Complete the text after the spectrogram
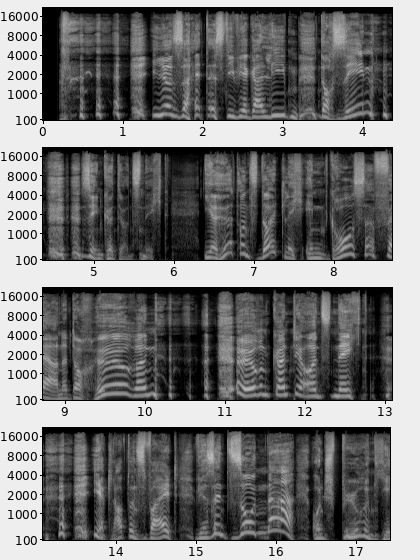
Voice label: froehlich, maenner

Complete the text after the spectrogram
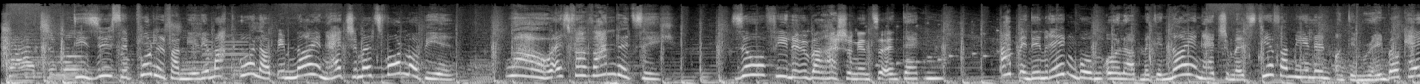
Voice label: OFF, frauen; Hatchimals; Rainbow Camper

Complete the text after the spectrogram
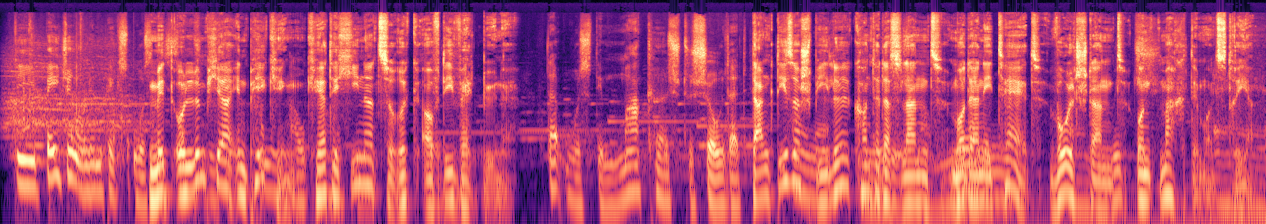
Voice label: Voice Over, maenner; China der entfesselte Riese

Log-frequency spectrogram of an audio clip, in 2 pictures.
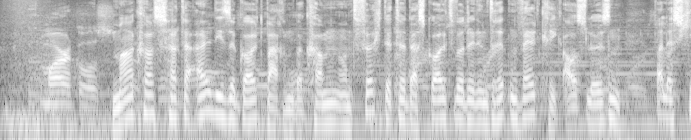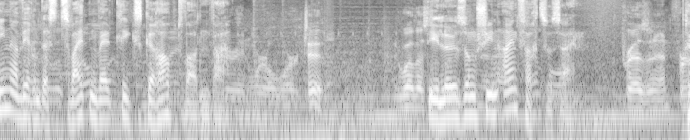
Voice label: Voice Over, maenner; Lost Gold of WWII

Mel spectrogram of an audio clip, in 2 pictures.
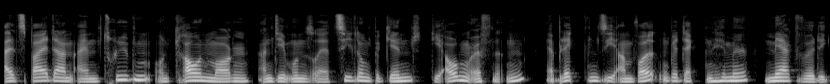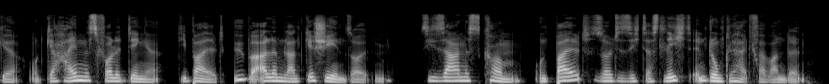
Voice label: jungen; Licht in Dunkelheit

